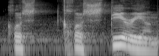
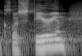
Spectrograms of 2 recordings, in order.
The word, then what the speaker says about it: Closterium: are alive that's algae close therium i believe you pronounce them closterium and if you these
